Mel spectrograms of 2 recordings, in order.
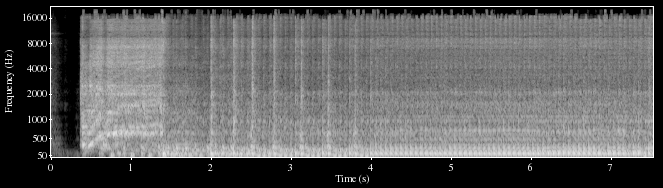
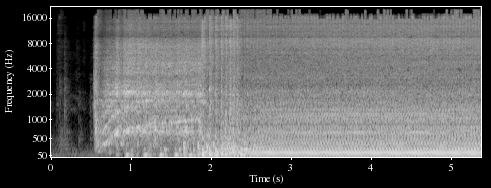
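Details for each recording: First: Craftsman LT1000 riding mower/tractor, cranked with a previously rejected replacement starter, snaps into life then runs with an uneven, stumbling beat; the carb's fuel solenoid wire was found cut off, so the solenoid wasn't working. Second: Craftsman LT1000 lawn tractor after fitting a previously rebuilt Walbro carb in place of the poor-running aftermarket carb: starter churns, engine catches and settles to a steady even low drone without surging or sputtering; normal running.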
